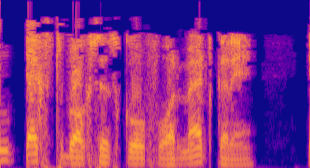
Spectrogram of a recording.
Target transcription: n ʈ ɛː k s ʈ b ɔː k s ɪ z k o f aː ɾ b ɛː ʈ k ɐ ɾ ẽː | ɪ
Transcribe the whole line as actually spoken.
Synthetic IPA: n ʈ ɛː k s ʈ b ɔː k s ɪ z k o f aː ɾ m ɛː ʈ k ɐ ɾ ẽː | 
